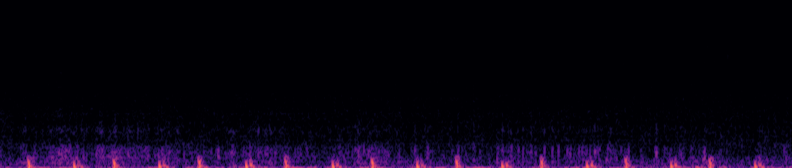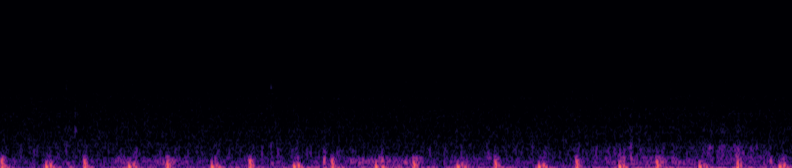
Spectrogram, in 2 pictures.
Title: Echo with heartbeat sound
